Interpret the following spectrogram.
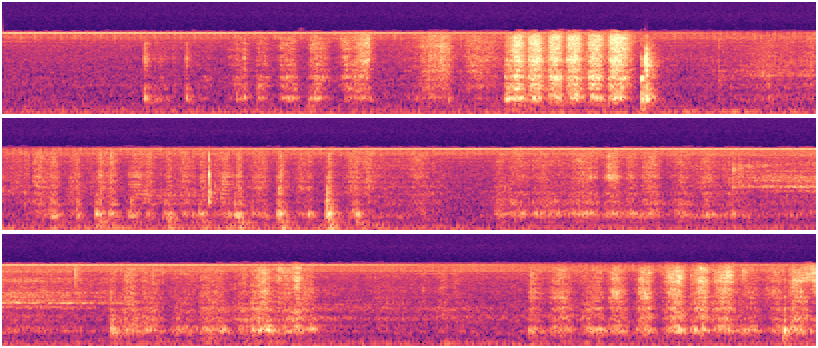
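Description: A tool scraping across a painted canvas: a loud run of quick scraping strokes about two and a half seconds in, then fainter, intermittent scraping and rubbing on the surface.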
